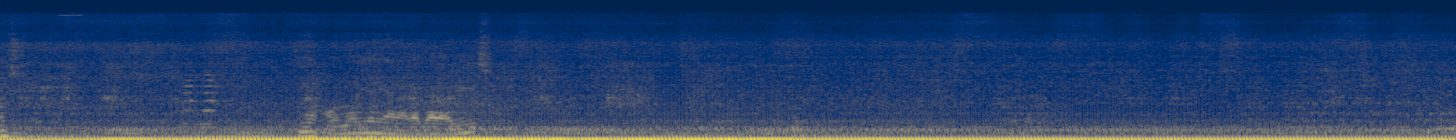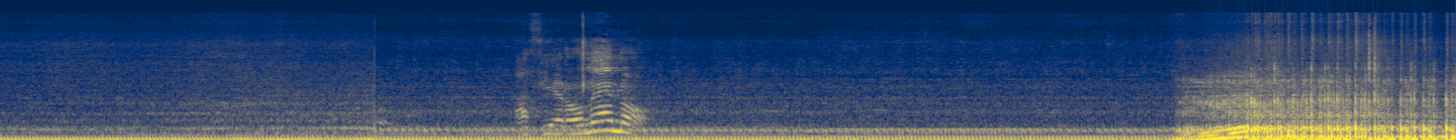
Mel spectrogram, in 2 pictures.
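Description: A car engine hums steadily with a low rumble.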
